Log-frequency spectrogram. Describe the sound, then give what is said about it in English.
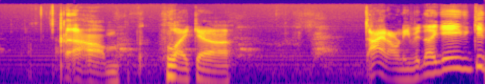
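A dog barks excitedly in the background with a few loud yips and barks, mixed with a man talking over them. “Sorry, dog going crazy in the background.”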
